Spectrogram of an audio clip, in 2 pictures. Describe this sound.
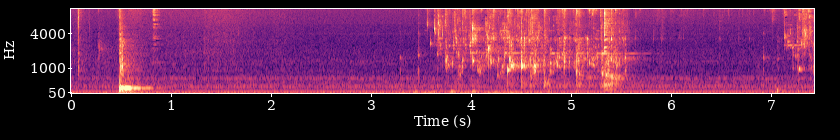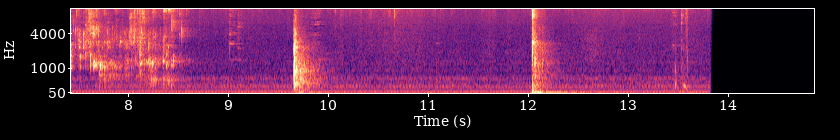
Opening a bottle of wine, then pouring it into glasses.
glass, wine, open, drink, bottle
